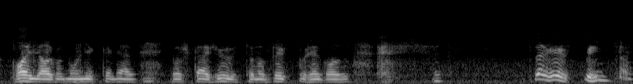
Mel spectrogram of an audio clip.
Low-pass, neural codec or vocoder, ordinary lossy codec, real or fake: none; vocoder, 22.05 kHz, 80 mel bands, Vocos; none; fake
